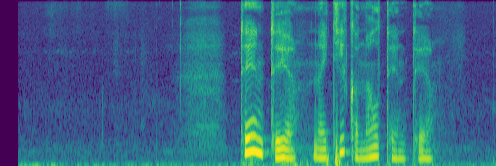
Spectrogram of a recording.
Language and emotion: Russian, sad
